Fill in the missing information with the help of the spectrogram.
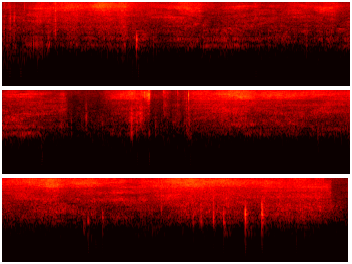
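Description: Long nails lift and turn a page of a large open Chinese cookbook with glossy pages, then scratch and tap across the glossy photo pages. Soft, bright papery rustling and scratching is punctuated by a few short, crisp taps, all at a quiet level.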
